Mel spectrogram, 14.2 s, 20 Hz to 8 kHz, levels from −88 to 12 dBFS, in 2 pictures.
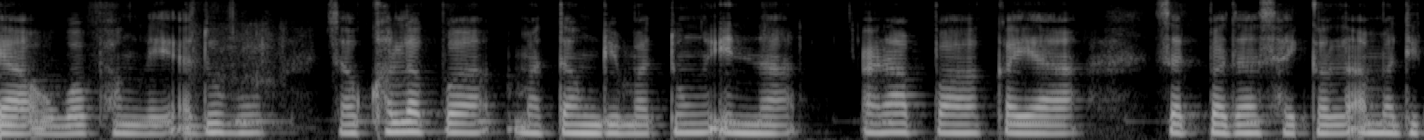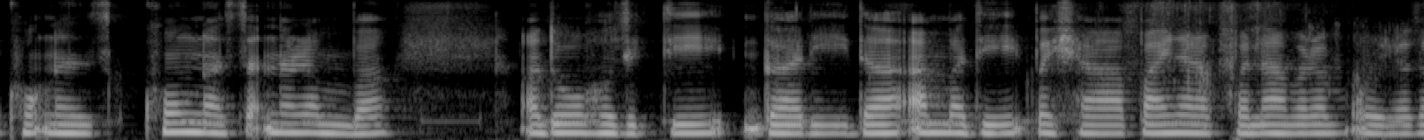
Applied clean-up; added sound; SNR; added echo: neural mask model DeepFilterNet 3.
